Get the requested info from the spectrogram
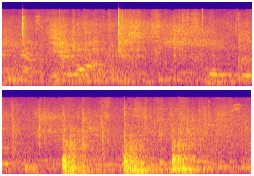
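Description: Indistinct chatter of young children and adults in a school gym, with a few louder voice outbursts in the second half.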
